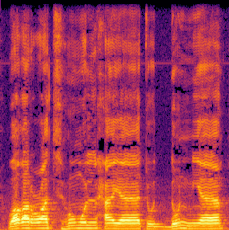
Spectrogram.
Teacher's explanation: الدال شديدة مجهورة لا تجعلها كأنه تاء أو فيها نفس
